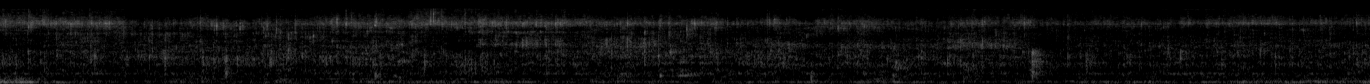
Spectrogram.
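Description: Chopped eggplant, onion and tomato sizzling in hot mustard oil in a nonstick frying pan, a steady hiss, while a spatula stirs them with small scrapes and taps against the pan.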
